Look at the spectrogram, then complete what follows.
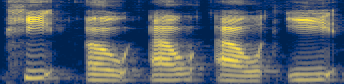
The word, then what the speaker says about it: pollen: okay so on the top of page 73 you should be spelling p-o-l-l-e-n for pollen and market scoop paul lynn and mark closed closed practice that schwa symbol above that unexpected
